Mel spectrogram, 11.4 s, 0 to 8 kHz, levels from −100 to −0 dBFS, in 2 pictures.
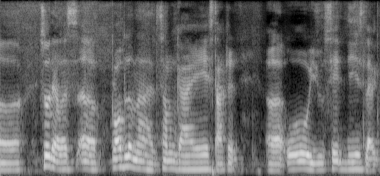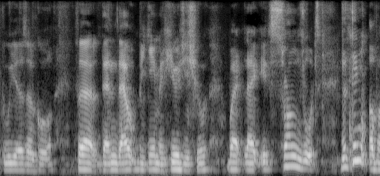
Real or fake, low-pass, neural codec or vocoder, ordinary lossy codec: fake; none; codec, 16 kHz, 4 kbps, X-Codec, HuBERT features, trained on balanced general audio; none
